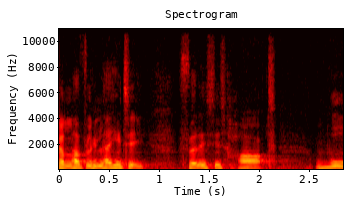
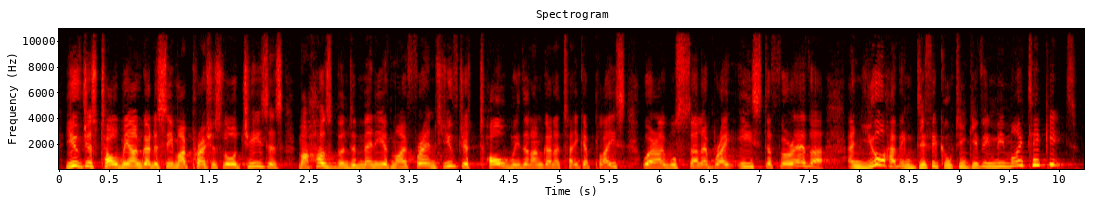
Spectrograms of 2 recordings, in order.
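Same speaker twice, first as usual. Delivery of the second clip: higher-pitched, elated exclamation; joyful protest; 7 semitones higher, 5 dB louder than usual. Acted. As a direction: protest with delighted conviction, pitched up. Dying Edith cheerfully reproaches her doctor.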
